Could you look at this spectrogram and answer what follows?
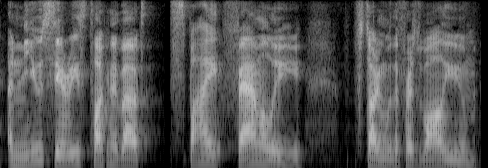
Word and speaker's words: Spy × Family: under the impression that this series is pronounced spy family with no x pronounced in the middle um if anyone knows better let us know but i think this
